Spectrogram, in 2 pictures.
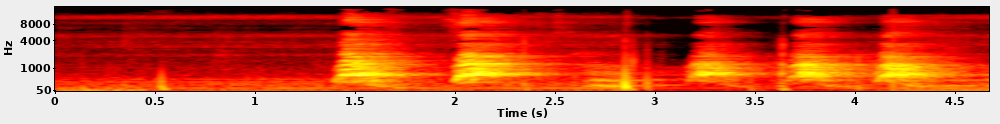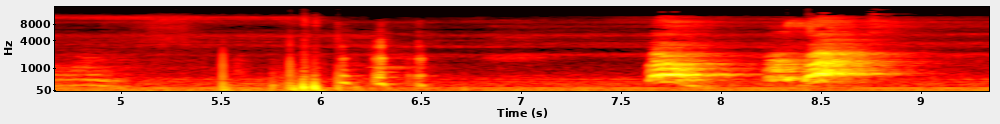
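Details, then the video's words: Pet dog Izzy reacting to dogs shown on TV indoors, giving a run of about eight sharp barks in quick bursts, a short pause, then two more barks, over a low electrical hum. "Izzy barking at You Tube dogs on TV"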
